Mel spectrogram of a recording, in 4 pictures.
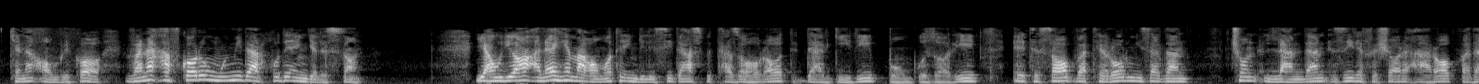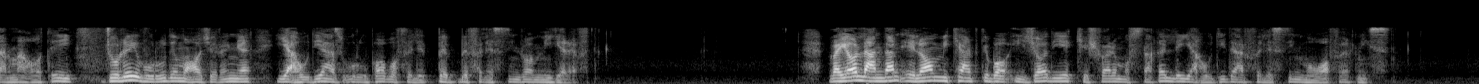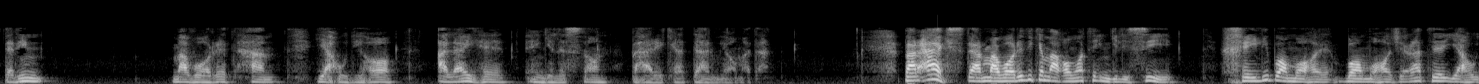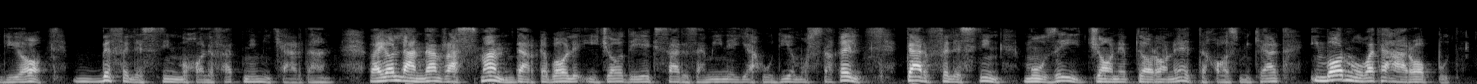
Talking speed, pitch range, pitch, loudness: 110 wpm, 105-145 Hz, 125 Hz, -19 LUFS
